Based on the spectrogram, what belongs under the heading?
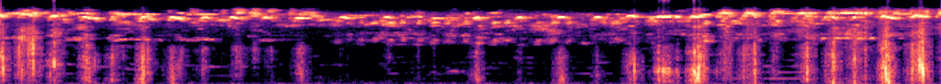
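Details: Swiftlet calls played as a lure to draw birds to roost in a swiftlet house: a dense, continuous chorus of high, rapid chirps and twitters, with sharp clicking bursts scattered throughout.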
